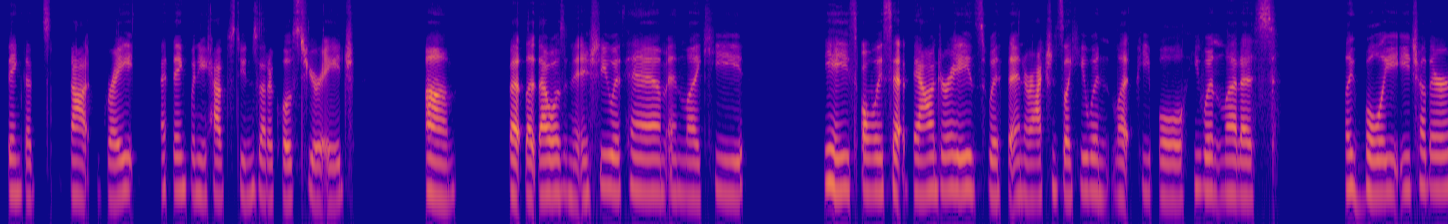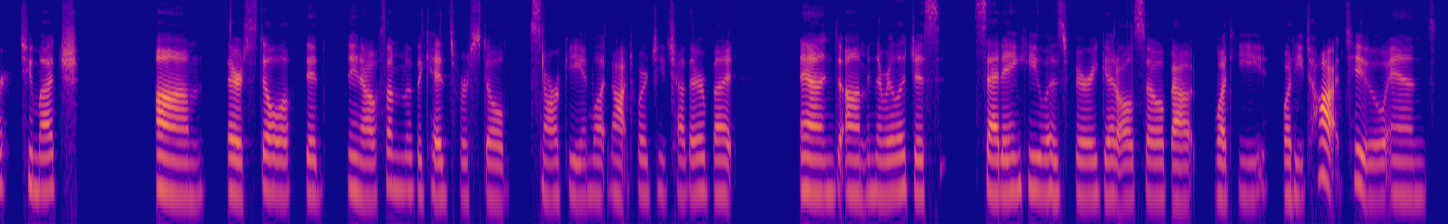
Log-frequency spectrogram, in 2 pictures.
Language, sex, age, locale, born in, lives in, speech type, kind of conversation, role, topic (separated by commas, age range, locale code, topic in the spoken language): English, female, 20-24, en-US, United States, United States, conversation, unstructured, none, How do you manage the pain when grief feels unfair?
